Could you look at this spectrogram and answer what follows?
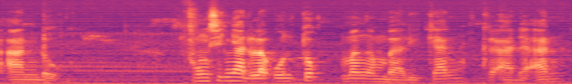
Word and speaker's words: undo: pertama yaitu perintah undo walaupun tulisannya unduh dibacanya Ando fungsinya adalah untuk mengembalikan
